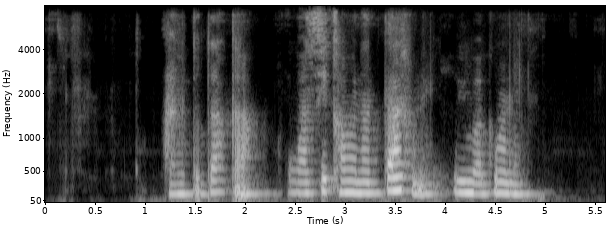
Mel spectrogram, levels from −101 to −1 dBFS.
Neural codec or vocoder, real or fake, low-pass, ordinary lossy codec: codec, 16 kHz in and 24 kHz out, 0.6 kbps, FireRedTTS-2 codec; fake; 7.2 kHz; Opus, 24 kbps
